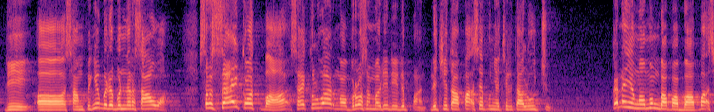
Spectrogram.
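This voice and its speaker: High-voiced joking pastor. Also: male voice, fairly bright tone. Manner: joking storyteller, mimics voices, punchy preaching. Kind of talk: sermon. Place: church stage.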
